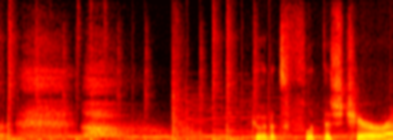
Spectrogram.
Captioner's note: inhales and exhales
